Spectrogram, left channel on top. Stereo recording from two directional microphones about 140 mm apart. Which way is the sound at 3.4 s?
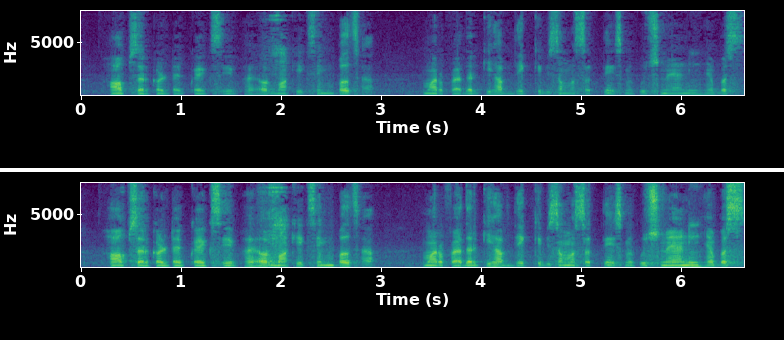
35° right (ahead or behind).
